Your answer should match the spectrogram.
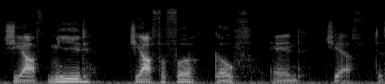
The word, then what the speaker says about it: Geoff: rad what's up Geoff Mead geoffifa Golf and Jeff to say it properly definitely check this one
